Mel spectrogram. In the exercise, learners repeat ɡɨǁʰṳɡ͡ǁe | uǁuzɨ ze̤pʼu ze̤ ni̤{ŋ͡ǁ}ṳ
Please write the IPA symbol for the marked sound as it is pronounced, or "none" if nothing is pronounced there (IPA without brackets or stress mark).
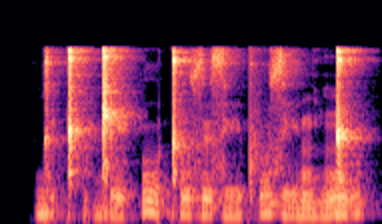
ŋ͡ǁ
